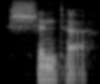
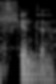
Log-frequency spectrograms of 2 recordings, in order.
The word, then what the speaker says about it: Shinta: I would love to see it, It's pronounced Shinta, Mister not Skinta.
